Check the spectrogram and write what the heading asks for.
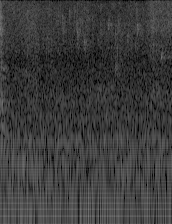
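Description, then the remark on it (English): Steady sizzling of hot oil in a pan, tested to show it is hot enough for frying: a dense, continuous crackle and scattered small pops, fairly quiet, with no voices. “Hear that crackle and pop? That's what you want to hear.”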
